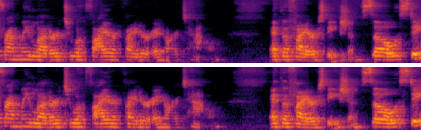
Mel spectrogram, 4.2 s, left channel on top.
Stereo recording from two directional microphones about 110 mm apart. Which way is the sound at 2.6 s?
20° right (ahead or behind).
